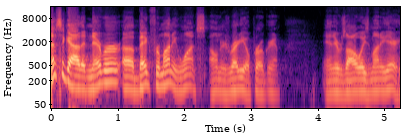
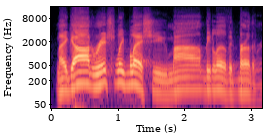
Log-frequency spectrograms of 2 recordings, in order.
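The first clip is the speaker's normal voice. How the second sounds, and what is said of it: Imitation of J. Vernon McGee's accent. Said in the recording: “you think I've got a southern accent... I've seen people with accents, but his is just”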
